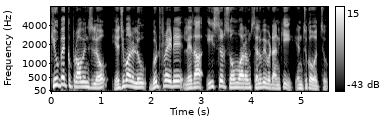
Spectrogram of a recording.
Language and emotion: Telugu, neutral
